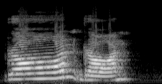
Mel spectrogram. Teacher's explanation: when 2 words are at the high tone, so you should say the first word a bit longer than the second word, like ร้อนร้อน Okay?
